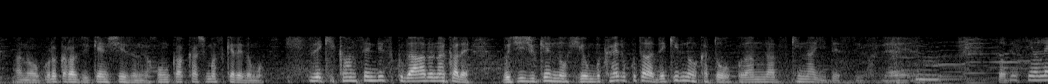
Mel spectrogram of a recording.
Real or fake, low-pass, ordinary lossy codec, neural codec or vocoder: fake; 3.6 kHz; none; codec, 16 kHz, 0.4 kbps, LongCat-Audio-Codec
